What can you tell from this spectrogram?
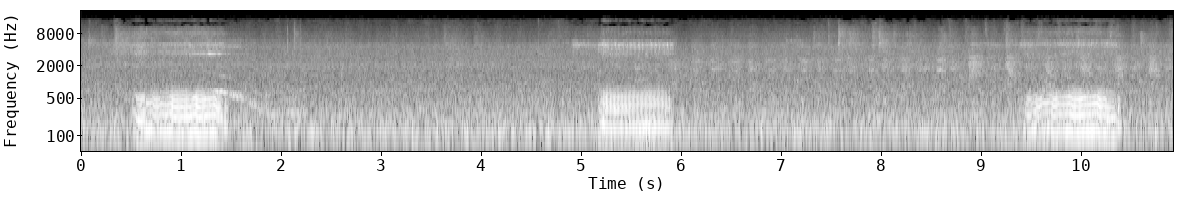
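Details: A sleeping dog snores in three buzzing, slightly whistling bursts, about 13 breaths a minute: dog snoring.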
